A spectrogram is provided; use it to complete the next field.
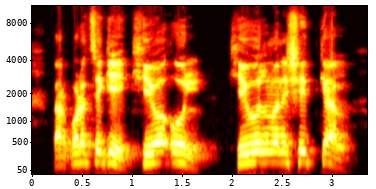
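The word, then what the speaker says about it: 가을: তাহলে আমরা কোরিয়ান সেটি উচ্চারণ কি হবে, যেটা বসন্তকাল ছিল সেটা কি ফোম, যেটা গ্রীষ্মকাল ছিল সেটা কি ইয়রুম, যেটা শরৎকাল ছিল সেটা কি খাউল, যেটা শীতকাল ছিল সেটা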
